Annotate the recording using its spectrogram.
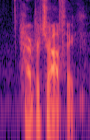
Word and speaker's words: Hypertrophic: All right, hypertrophic scars are uncommon and are characterized Hypertrophic.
